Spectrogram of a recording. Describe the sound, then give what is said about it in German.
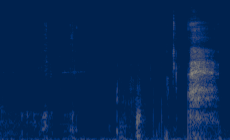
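Someone takes a quick sip of a drink during a spoken lesson. A few faint, soft mouth and liquid sounds lead into a short, louder slurp near the end. “Ich trinke nochmal kurz einen Schluck.”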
